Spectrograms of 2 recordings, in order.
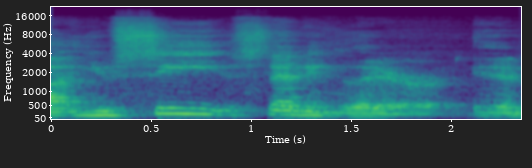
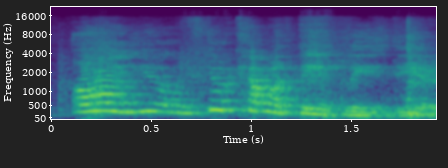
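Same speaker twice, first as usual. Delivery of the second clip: Lady Drenna; 8 semitones higher than usual. Acted. Hostess ushers a stray guest away, acted high and insistent. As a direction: start high and insistent, then ease down. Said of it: "You turn to see Lady Drenna".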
